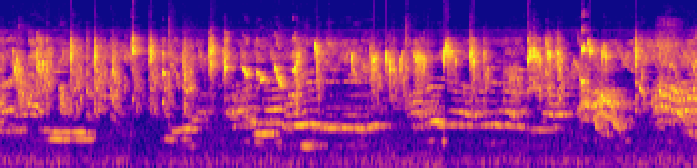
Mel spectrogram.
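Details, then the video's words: Reed warbler in full, lively song, a continuous torrent of rapid, grating chirps and buzzy trills over a thread of lower, clearer whistled notes, pulsing several times a second. "burung kerak basi gacor"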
